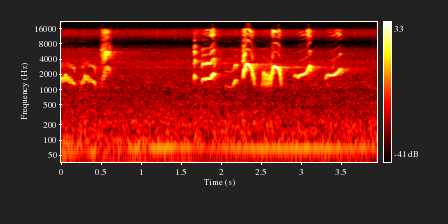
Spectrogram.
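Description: A cockatiel sings a string of bright, warbling whistles and squawky chirps over a low steady hum.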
